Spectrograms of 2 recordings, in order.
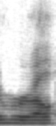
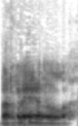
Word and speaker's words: barrel: Um, but do not say Burrell. I will say it to your face, Vidal. Um, I think it's silly, At least roll your R's, Emma. Barrel.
